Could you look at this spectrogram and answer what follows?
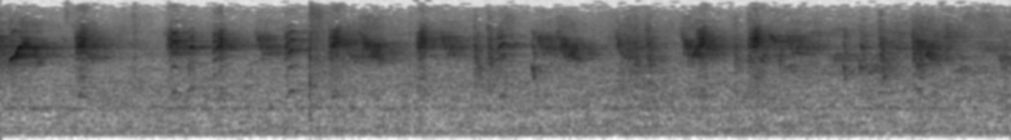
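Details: Harsh chattering notes from a Pied fantail, short rasping bursts repeated roughly every half second, fairly loud against a quiet hissy background.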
